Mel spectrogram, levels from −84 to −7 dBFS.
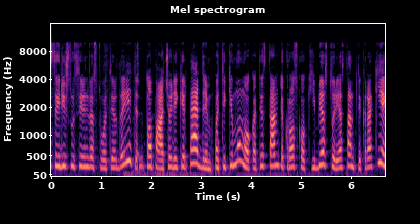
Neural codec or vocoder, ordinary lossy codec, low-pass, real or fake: none; MP3, 96 kbps; 9.9 kHz; real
